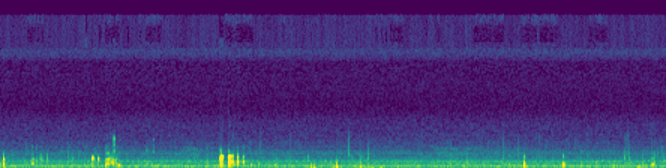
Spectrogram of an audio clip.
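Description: Scattered soft gurgles and squelches over a steady low hum; active bowel sounds, stomach growling in irritable bowel syndrome.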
